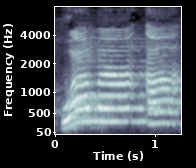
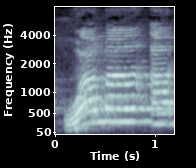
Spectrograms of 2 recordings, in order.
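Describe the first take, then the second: First: The vowel in 'ma' is held only briefly. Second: The vowel in 'ma' is held only briefly.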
